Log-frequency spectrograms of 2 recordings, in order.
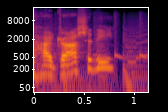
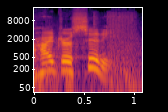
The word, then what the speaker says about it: Hydrocity: the music I noticed there is some debate over how you pronounce the name of the sun is it hydrosity or Hydro City I personally have always pronounced it hydrocity as far as water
